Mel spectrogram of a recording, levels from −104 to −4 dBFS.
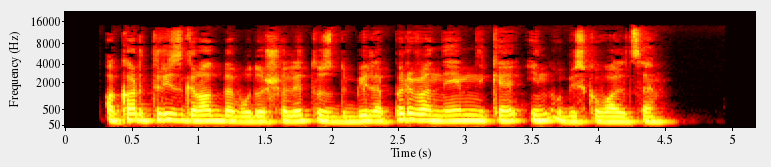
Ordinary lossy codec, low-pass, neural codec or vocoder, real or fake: MP3, 64 kbps; 14.4 kHz; none; real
